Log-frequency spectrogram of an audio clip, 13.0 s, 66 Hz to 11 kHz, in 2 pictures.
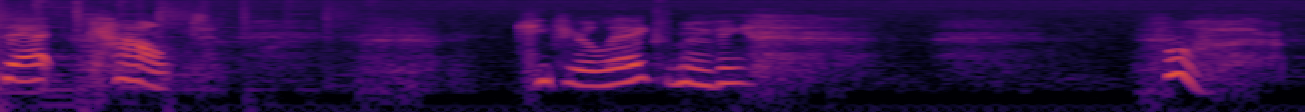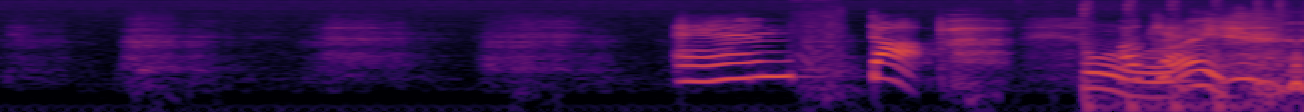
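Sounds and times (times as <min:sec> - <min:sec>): heavy quick breathing: 0:01.2 - 0:02.5.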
